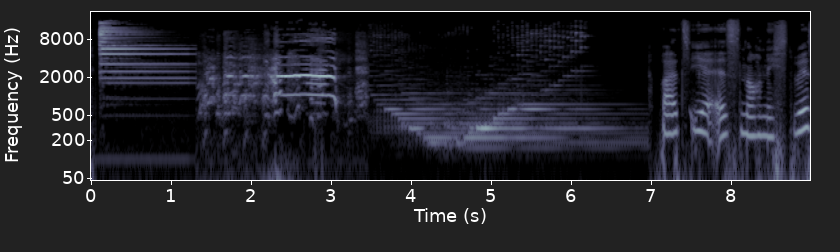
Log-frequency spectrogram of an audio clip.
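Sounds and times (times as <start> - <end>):
rooster crowing: 1.4 - 3.6
wavering tonal sound: 3.5 - 7.0
speech: 7.2 - 8.9.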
